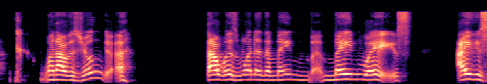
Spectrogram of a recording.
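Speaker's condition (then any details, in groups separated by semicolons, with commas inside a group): Cerebral palsy; all four limbs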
